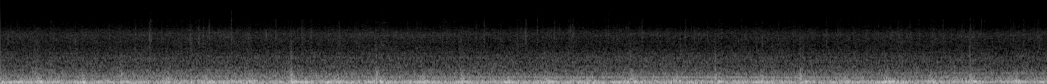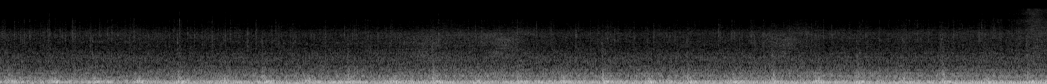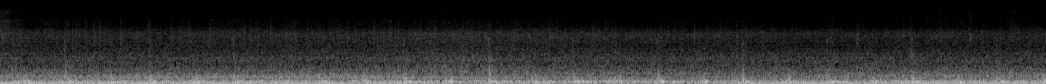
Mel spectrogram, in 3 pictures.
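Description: Steady rumble inside a car's cabin driving through heavy rain on a flooded road: low road and tyre noise mixed with rain on the car and spray, with a faint steady hum.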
